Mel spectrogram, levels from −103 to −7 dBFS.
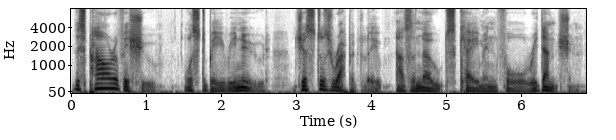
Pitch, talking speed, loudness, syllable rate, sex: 95 Hz, 155 wpm, -18 LUFS, 4.4 syllables/s, male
